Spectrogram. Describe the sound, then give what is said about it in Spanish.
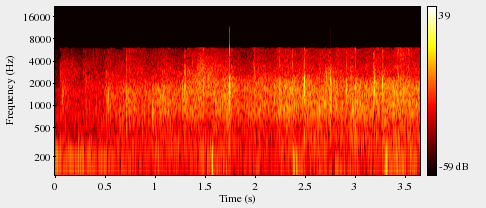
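A crowd applauds steadily, many hands clapping in a dense, continuous patter at moderate loudness, with a few sharper claps standing out, and no talking. “Un aplauso, ¿no?”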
